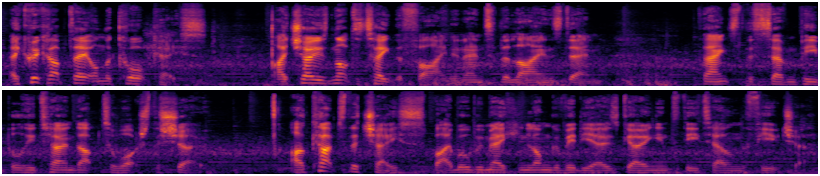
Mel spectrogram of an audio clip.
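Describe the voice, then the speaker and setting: A man earnestly reading out a prepared personal update to his followers in a deliberate way. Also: lowish voice, music in the background. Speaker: video creator addressing followers.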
